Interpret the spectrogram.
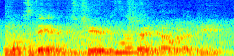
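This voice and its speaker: A man's voice: rumbling low, flat delivery, quick pace. A man hosting a podcast, telling a story in a casual way, often turning to his listeners with "y'all" and acting out the scenes as he goes. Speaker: podcast host. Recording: roomy echo, faint hiss.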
